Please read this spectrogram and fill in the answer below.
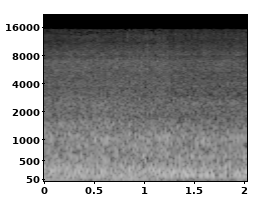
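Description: Class 43 HST power car's diesel engine running under power as the train pulls out, a steady engine and rail noise with no single louder event.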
